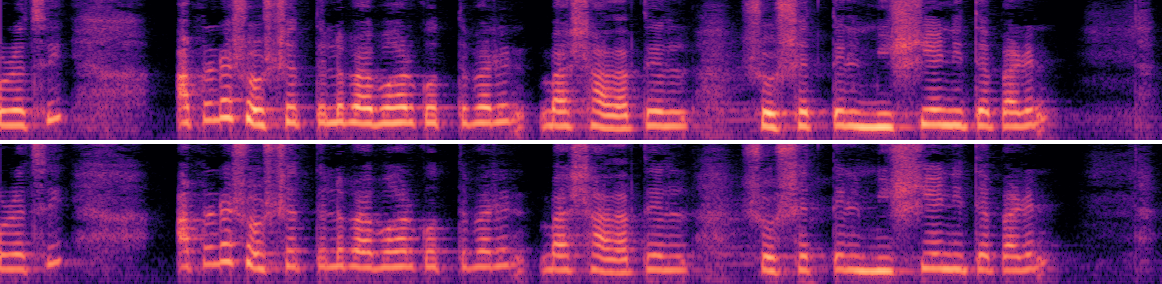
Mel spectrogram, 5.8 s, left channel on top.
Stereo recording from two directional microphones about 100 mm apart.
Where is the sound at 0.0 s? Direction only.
35° left (ahead or behind).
